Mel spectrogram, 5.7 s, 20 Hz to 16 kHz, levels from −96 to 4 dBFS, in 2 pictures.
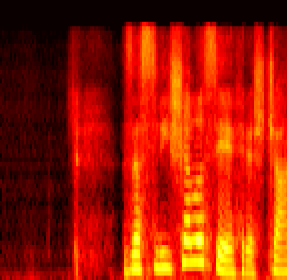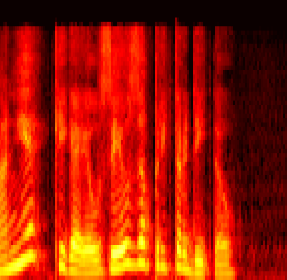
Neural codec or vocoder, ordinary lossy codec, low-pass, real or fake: codec, 16 kHz in and 24 kHz out, 0.9 kbps, LongCat-Audio-Codec, four codebook decoder; AAC, 48 kbps; 10.8 kHz; fake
